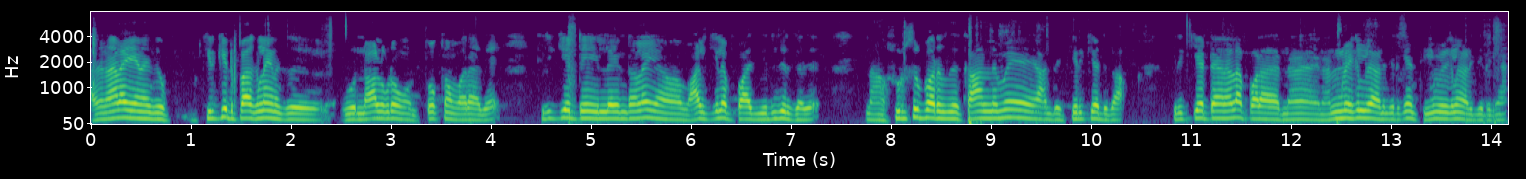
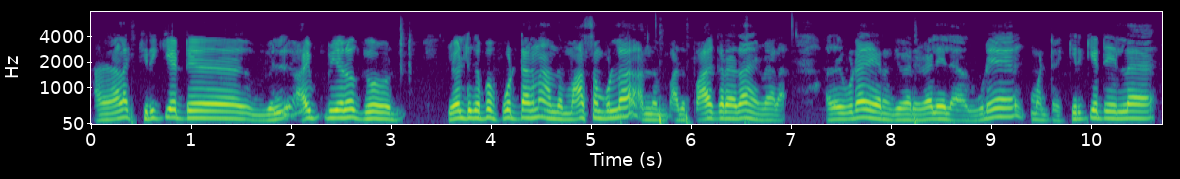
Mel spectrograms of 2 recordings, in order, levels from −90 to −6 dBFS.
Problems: none marked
